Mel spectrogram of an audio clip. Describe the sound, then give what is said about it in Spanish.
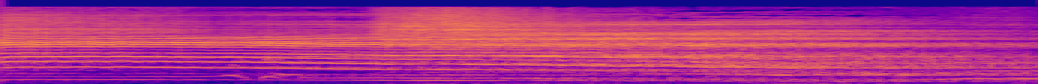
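A human voice lets out a long, loud imitation of a howl, one sustained wailing note that wavers and slides in pitch, siren-like, heard alone without other sounds. “La hijada tiene su ritmo y la tralla y el grito y el aullido”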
